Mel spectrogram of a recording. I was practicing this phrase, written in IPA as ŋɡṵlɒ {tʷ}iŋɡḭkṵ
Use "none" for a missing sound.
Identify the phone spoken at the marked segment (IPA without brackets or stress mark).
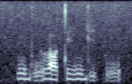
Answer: t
